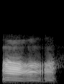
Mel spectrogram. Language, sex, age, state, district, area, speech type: Manipuri, male, 18-30, Manipur, Senapati, rural, conversation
